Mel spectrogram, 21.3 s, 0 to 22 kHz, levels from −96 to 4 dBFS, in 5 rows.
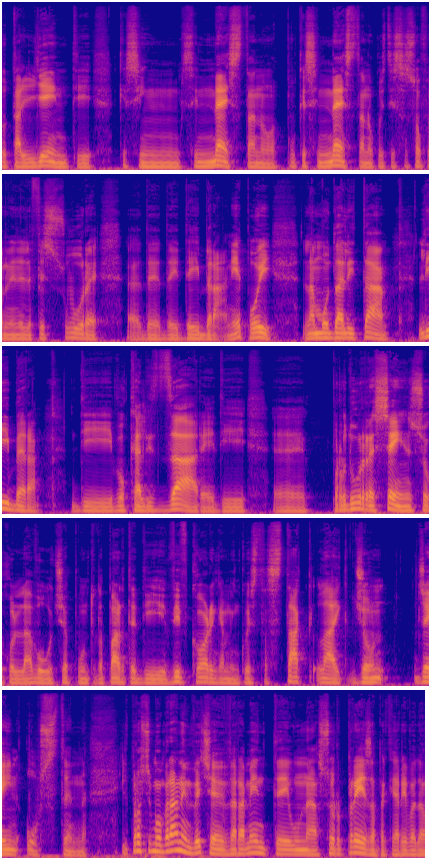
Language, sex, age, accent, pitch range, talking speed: Italian, male, 30-49, native, 90-110 Hz, 160 wpm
